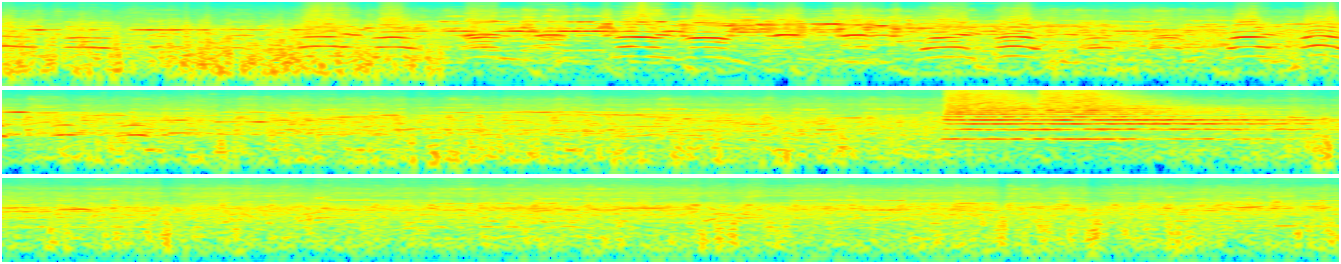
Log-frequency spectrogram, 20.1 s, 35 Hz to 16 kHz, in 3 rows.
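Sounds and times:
vehicle driving through tunnel: 0:00.0 - 0:20.0
vehicle horn: 0:11.3 - 0:14.2.

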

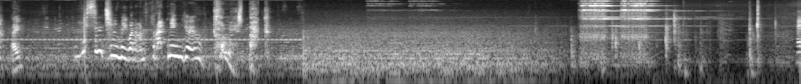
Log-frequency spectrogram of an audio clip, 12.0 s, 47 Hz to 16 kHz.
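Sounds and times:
steady rumbling noise: 0:00.4 - 0:08.7
desk telephone bell ringing: 0:08.6 - 0:11.3.

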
